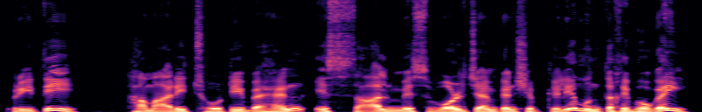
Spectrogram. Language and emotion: Urdu, surprised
